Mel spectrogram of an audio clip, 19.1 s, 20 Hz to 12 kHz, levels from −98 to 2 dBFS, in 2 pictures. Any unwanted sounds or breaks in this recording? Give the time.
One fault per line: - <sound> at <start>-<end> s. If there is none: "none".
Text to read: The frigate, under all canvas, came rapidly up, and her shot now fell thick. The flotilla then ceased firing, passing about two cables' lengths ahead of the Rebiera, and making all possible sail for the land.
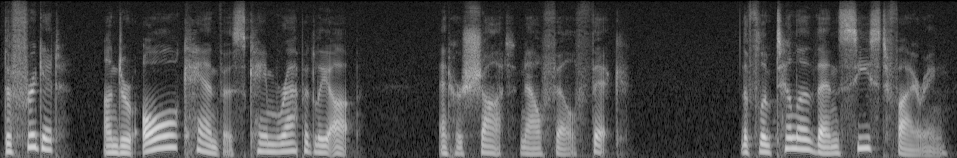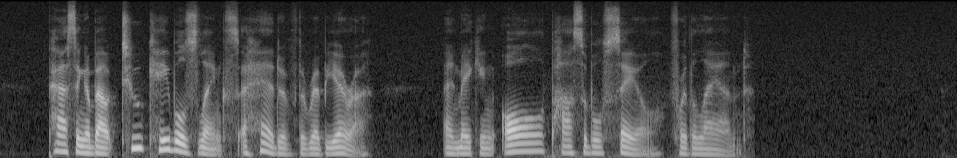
none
